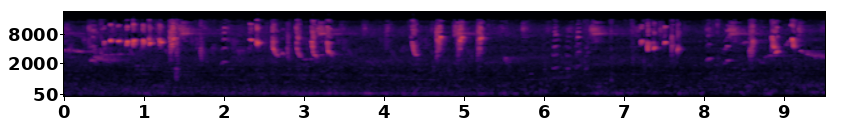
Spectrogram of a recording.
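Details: Brown-throated sunbird, local name kolibri ninja, in lively gacor full isian song. Dense volleys of shrill chirps and twittering ticks, some with short whistled glides, run almost nonstop with only brief lulls.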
